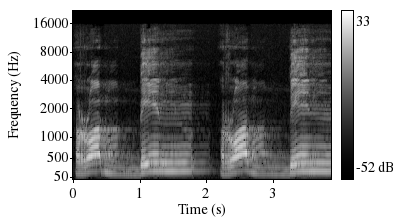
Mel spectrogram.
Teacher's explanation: بربن ایسے نہیں، بربن ربن، با کے اوپر شد ہے، با تشدید ہوگا، را کو با کے ساتھ ملاتے ہوئے سختی سے پڑھیں گے اور جب اس کو ملائیں گے تو تھوڑی دیر کے لیے وقف کریں گے، یعنی رکیں گے۔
